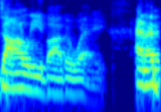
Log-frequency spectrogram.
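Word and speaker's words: DALL·E: uh uh e yes e so but it's pronounced doly by the way and I believe I'm looking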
